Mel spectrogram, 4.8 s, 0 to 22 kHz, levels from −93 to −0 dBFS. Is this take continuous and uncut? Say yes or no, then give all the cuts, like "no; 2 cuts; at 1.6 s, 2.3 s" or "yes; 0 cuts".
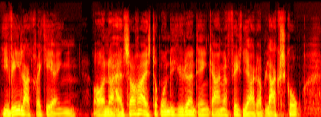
no; 2 cuts; at 1.2 s, 3.6 s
